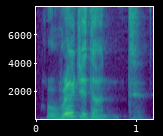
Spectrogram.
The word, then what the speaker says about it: resident: 이때 유의하실 점은 알파벳 S가 이번 단어에서는 z, 그래서 resident, 품사는 명사, 뜻은 거주자 또는 주민이라는 뜻을 가지고 있습니다.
